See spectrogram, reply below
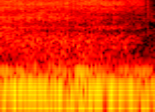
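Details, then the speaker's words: Paronychia, infection at the side of a nail, before incision and drainage without lidocaine: about a second of steady hiss from an aerosol can of cold spray numbing the skin; vapocoolant spray. "Here, you want me to do the cold spray? Yeah, but you have to kind of be ready or not. Okay, I'm gonna spray this. Spray it."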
